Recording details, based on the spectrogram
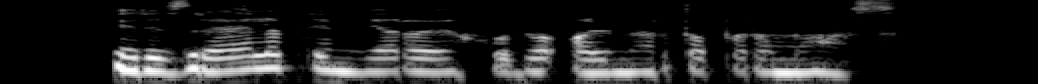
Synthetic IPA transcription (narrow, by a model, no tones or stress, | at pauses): iɾɪzɾɑlʲɔpɾʲɛmʲjɛɾɔjɛxʊd̪ɔʔɔlʲmɛɾt̪ɔpɔɾɔmɔs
